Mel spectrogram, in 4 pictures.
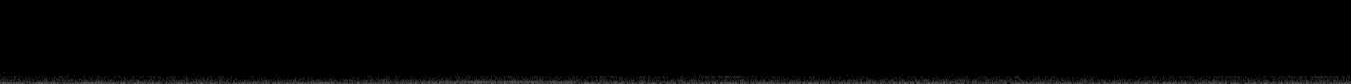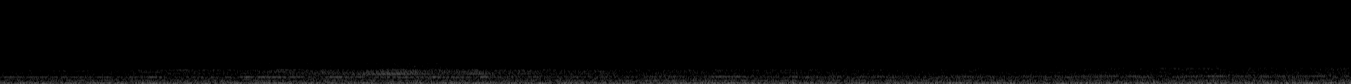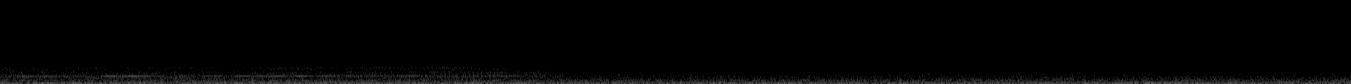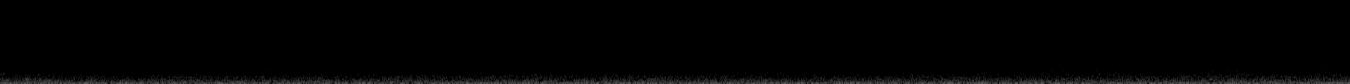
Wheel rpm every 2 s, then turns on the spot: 0, 0, 0, 0, 0, 0, 0, 0, 0, 0, 0, 0, 0, 0, 0, 0, 0, 0, 0, 0, 0, 0, 0, 0, 0, 0, 0.
none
